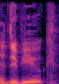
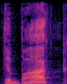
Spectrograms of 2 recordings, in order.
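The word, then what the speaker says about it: Dubuque: Is that how you pronounce it? Yeah, Debuke. I didn't know if it was like Debbuck or You never know.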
